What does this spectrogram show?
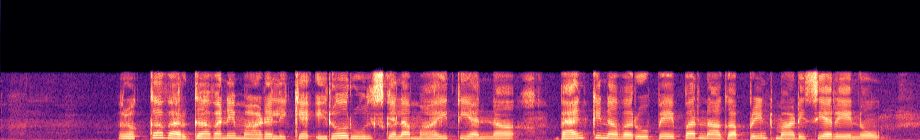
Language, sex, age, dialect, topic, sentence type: Kannada, female, 25-30, Central, banking, question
